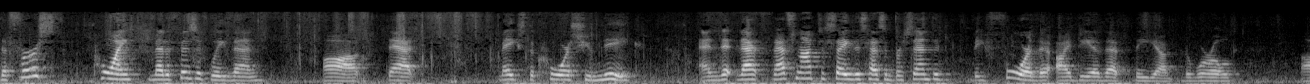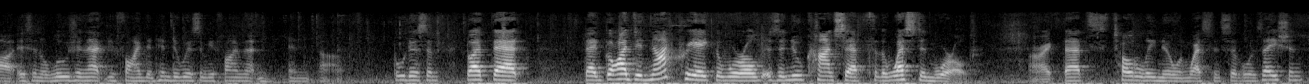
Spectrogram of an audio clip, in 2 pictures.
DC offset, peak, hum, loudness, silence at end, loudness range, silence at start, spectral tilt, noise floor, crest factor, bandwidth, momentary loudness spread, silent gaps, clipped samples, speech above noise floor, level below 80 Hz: under 0.1%; 0 dBFS; none; -18 LUFS; 0 s; 10 LU; 0 s; -4.5 dB/octave; -40 dBFS; 18 dB; 12.5 kHz; 18 LU; none; under 0.1%; 23 dB; -36 dBFS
